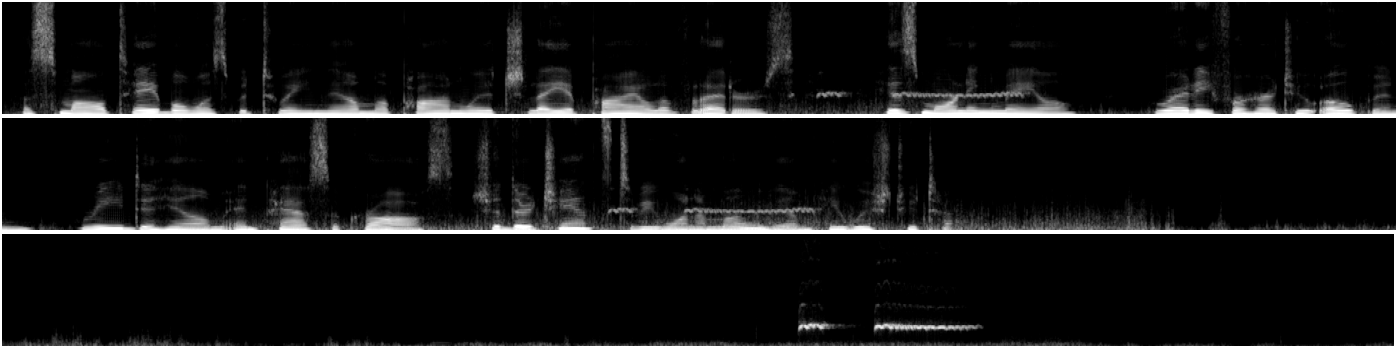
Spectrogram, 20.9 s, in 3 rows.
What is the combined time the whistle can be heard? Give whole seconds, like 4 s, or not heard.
3 s.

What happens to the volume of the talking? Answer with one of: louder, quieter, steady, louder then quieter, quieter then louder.
steady.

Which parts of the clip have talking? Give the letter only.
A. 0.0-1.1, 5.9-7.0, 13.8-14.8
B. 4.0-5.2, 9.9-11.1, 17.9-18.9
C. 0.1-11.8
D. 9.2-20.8
C.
